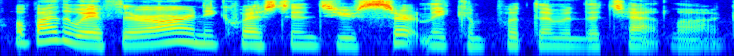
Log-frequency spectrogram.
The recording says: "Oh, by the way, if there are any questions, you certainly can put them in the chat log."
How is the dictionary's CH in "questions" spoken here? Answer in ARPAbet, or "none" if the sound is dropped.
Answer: CH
